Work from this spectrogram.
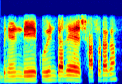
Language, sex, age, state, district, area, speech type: Bengali, male, 18-30, West Bengal, Birbhum, urban, conversation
